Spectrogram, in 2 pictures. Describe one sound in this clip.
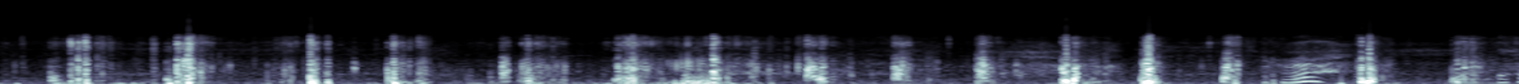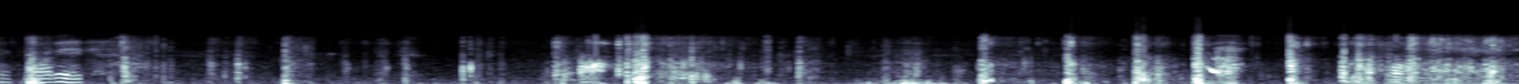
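Footsteps crunch through snow close by.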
